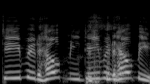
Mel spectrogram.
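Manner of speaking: acted very high sobbing, weepy crying pleading. Retelling how he called to David for help in a grease dumpster: imitating someone crying. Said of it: "he starts crying like".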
